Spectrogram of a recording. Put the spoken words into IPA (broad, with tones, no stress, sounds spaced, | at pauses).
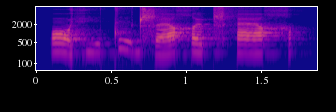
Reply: ɔ˧˩ fʲ e̤˧ t e̤˥˧ d ʂ æ˩˧ χ e˧ ʈ͡ʂʰ æ˧ χ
